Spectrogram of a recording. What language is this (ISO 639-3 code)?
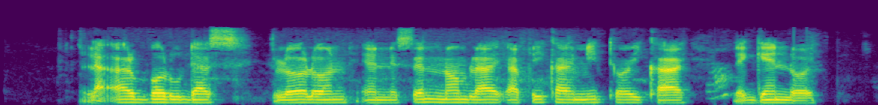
epo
